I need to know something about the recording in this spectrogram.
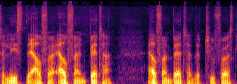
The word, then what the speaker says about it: Bet: The next consonant of the alphabet is Bet, which is a regular B, and without a dot, this letter is actually pronounced as a V, as a regular V sound.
